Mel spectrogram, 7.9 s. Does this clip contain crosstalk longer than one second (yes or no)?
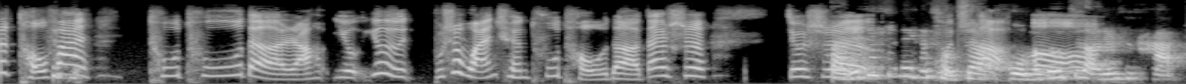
yes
